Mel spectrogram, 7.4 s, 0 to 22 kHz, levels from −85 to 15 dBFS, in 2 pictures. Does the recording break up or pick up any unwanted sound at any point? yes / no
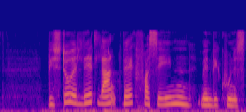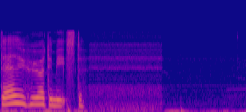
no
